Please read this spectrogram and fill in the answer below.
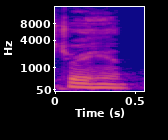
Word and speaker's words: Tran: testimony given by Miss Tran I am pronouncing that right am I uh Tran yes TR okay now these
